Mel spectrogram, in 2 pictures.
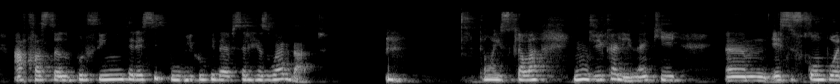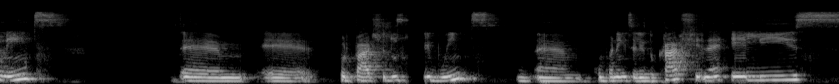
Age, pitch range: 20-39, 170-215 Hz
